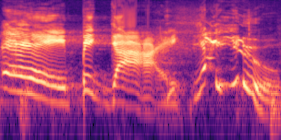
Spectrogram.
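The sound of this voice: A put-on character voice sounds female, squeaky and high-pitched. Clear background noise is present.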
